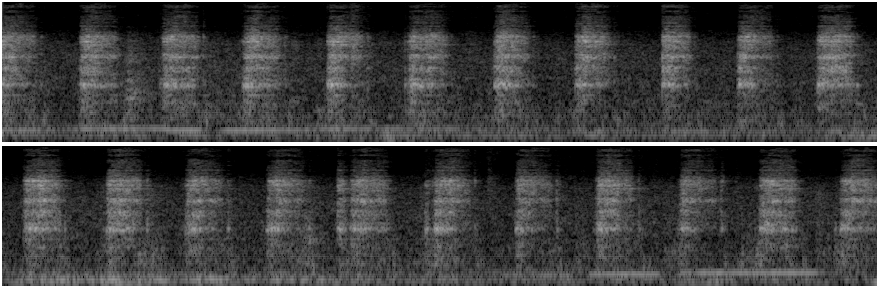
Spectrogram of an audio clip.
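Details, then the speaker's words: Manual valve lapping, no electric drill, valve turned one way only: regular gritty rasps about two and a half a second as the valve grinds against its seat with compound; the rasp fades as the surfaces smooth, then diesel or petrol is added. "Hai kayak gini terus-menerus sampai terdengar suaranya hilang kalau suaranya sudah terdengar hilang baru teman-teman bisa kasihkan solar atau bensin dipermukaannya sedikit kalau suhu suaranya sudah agak mengecil ya berarti tandanya obat syukur itu sudah menghalus ok"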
